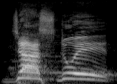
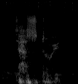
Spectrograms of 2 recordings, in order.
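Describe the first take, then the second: First: It is said aloud and louder. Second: It is whispered.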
